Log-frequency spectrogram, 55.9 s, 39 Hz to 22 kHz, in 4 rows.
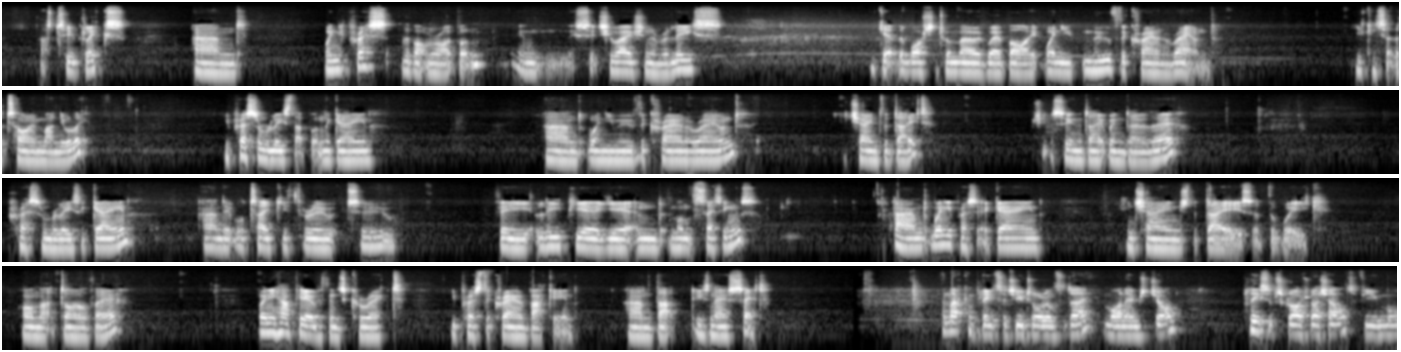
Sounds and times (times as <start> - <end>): Speech: 0.4 - 2.6, 3.2 - 7.6, 8.6 - 12.4, 13.5 - 15.0, 16.2 - 17.9, 19.4 - 21.6, 22.3 - 23.4, 24.3 - 25.9, 28.0 - 32.0, 32.9 - 35.6, 36.7 - 38.4, 39.1 - 41.3, 42.1 - 43.3, 44.5 - 49.7, 51.3 - 55.8.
